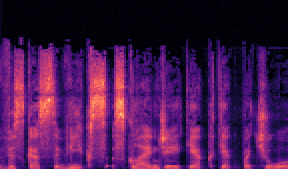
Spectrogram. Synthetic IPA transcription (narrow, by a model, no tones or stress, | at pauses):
ʋʲɪskɐsʋʲiːkssklˠɐnʲd͡ʒʲɛɪtʲiɛkt̪ʲiɛkpɐt͡ʃʲuː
